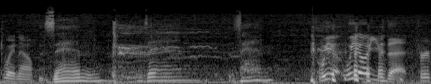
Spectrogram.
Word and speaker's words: Zain: You were saying Zain on commentary, I heard. We were saying Zain on commentary. Yeah, that is the real pronunciation of mine.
